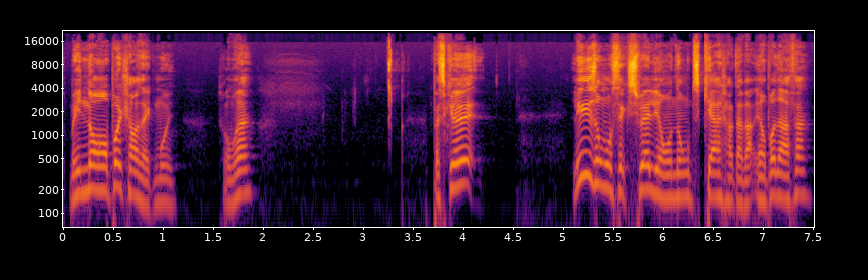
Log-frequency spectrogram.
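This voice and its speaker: Hosting a comedic solo podcast, a man with a Quebec French accent rambles in a casual, slangy way, his somewhat high voice lively in intonation, fairly quick, yet broken by long pauses. His tone is darkish and smooth, and dental aligners give his s a slushy lisp. The recording is studio quality with no echo.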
